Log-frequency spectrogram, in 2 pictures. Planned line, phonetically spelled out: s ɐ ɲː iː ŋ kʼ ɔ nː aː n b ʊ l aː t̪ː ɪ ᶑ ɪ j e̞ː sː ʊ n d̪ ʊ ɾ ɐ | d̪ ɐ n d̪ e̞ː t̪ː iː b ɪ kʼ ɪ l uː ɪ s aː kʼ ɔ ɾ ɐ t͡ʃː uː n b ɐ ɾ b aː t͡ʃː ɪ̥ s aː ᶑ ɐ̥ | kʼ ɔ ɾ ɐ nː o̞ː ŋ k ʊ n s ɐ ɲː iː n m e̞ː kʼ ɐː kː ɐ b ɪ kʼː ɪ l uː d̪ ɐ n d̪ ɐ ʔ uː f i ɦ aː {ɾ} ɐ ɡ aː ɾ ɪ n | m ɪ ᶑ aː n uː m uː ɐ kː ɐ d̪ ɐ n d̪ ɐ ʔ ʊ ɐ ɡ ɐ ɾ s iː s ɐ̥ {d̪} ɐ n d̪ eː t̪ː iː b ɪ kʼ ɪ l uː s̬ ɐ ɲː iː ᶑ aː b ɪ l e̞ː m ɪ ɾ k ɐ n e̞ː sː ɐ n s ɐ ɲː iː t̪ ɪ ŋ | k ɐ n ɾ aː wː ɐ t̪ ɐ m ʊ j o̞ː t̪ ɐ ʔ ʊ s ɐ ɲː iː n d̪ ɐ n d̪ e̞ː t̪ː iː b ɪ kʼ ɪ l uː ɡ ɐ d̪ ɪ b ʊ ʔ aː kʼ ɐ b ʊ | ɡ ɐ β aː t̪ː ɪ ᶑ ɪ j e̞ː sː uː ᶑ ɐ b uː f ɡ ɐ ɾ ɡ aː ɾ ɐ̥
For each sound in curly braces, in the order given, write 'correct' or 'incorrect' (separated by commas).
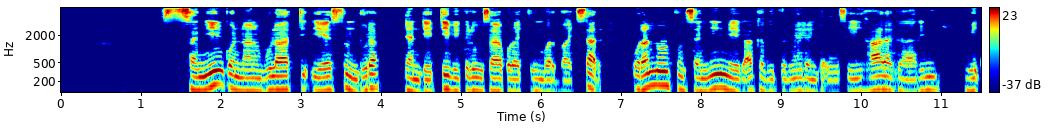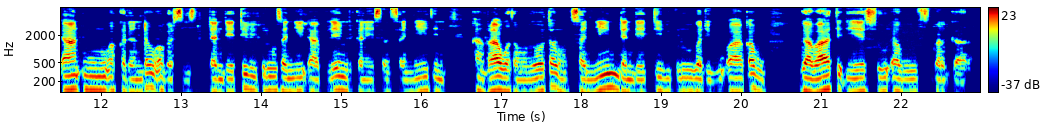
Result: incorrect, correct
